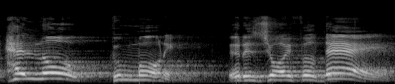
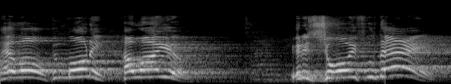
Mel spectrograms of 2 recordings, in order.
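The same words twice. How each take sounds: First: Drawn-out greeting through a big smile; broadly smiling greeting. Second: Broken English greeting. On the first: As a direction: imitate a beaming, slow hello in simple English. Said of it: "활짝 웃으면서". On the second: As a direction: call it out in halting Korean-accented English. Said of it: "안 되는 영어로". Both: Retold or imitated.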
